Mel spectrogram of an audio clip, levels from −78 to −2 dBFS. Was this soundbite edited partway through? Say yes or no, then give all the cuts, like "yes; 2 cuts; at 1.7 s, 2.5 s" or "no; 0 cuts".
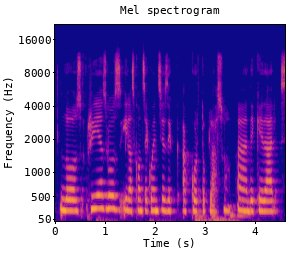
no; 0 cuts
